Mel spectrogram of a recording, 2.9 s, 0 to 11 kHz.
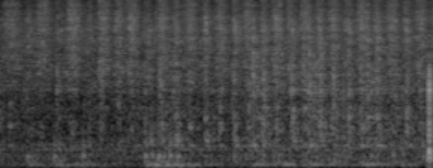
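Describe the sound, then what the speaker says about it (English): A whisk beats gluten-free crumpet batter in a bowl, making quick, steady scraping strokes. The sound is close but faint and carries on continuously without speech. "I'm going to whisk this for about 2 minutes."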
